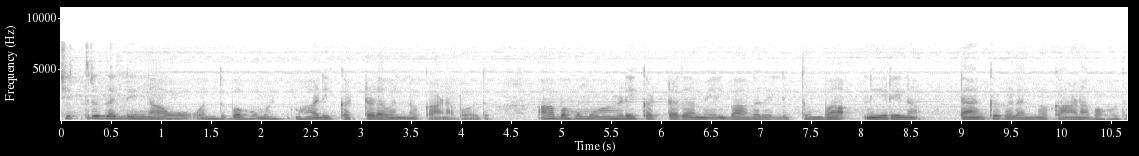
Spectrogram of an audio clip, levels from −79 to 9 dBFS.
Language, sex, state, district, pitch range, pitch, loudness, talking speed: Kannada, female, Karnataka, Belgaum, 140-160 Hz, 150 Hz, -35 LUFS, 90 wpm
